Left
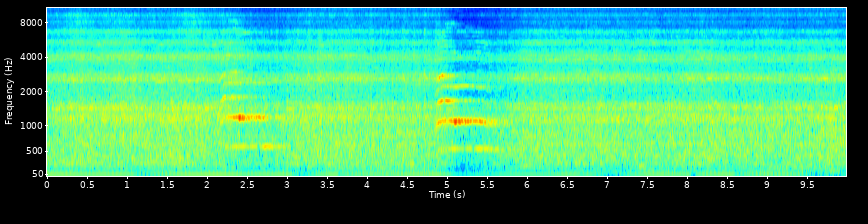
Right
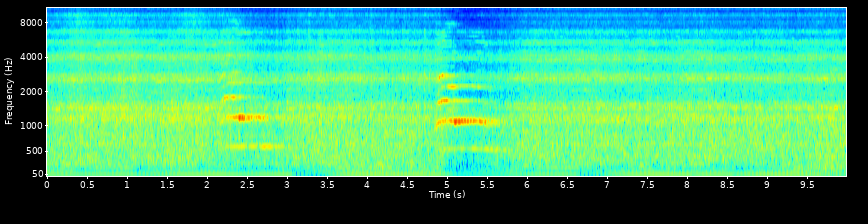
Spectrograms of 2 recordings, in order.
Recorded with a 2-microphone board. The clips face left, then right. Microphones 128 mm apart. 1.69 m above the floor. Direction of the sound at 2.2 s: 10° right (ahead or behind).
